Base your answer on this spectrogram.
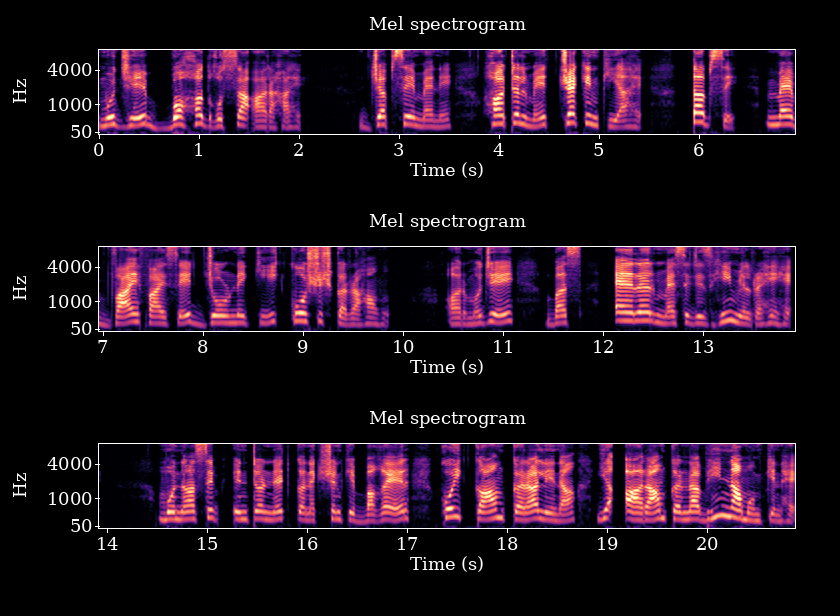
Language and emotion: Urdu, angry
